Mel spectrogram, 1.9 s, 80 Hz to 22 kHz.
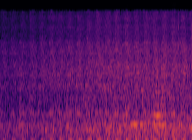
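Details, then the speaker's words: Yamaha Aerox 155 scooter after engine overhaul, sensors, throttle body and magneto refitted, coolant added, aftermarket TPS, check engine light on: quiet idle with a soft regular thump about twelve times a second, no knocking; healthy idle. "Ayan, tahimik na tahimik. Yung narinig yung tok-tok-tok, kumaganon, slider piece."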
